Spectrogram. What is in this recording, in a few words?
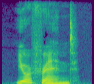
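your friend, female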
